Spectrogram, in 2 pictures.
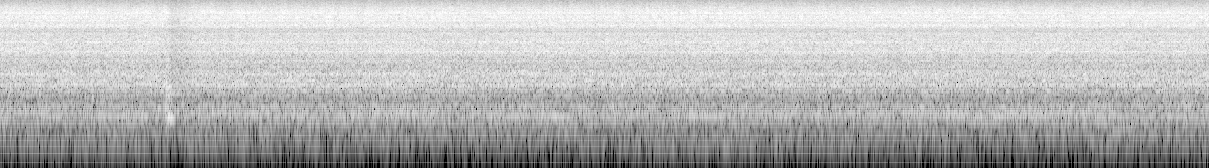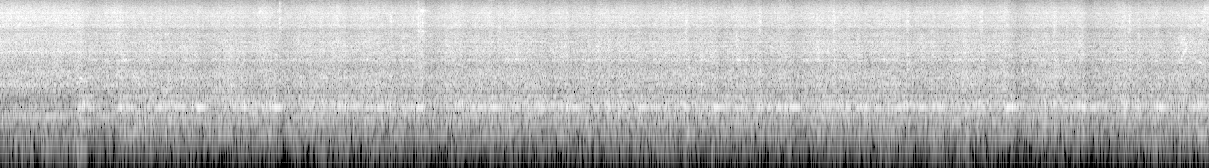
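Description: Metal shaper running steadily. About halfway through, after a lever on the machine is worked, it gets louder and takes on a steady hum with a rough, fluttering rattle.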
